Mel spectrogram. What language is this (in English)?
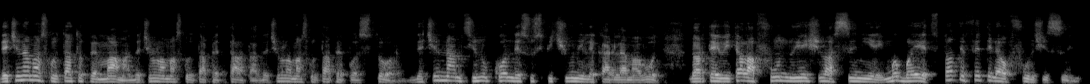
Romanian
